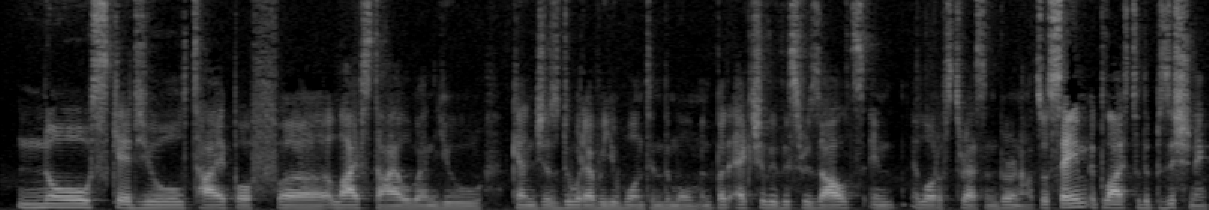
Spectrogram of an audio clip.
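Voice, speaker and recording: A man with a non-native accent speaks at a medium pitch and a moderate pace. His dark, mellow tone stays monotone and flat. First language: not English. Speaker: marketing consultant. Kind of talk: live stream talk. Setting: Facebook live. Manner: halting, many fillers.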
